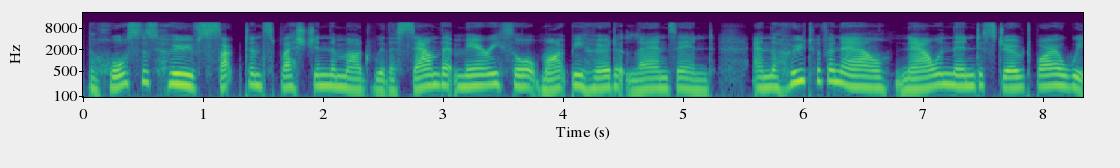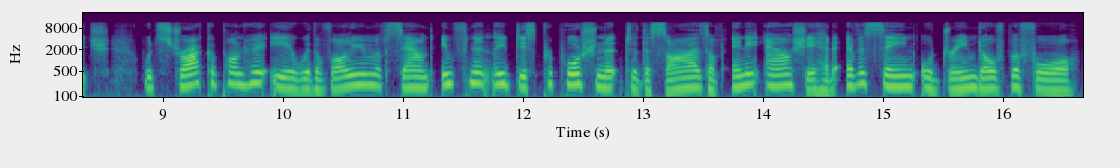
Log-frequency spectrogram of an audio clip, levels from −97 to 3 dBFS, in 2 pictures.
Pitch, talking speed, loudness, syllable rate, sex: 180 Hz, 215 wpm, -21 LUFS, 5.4 syllables/s, female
